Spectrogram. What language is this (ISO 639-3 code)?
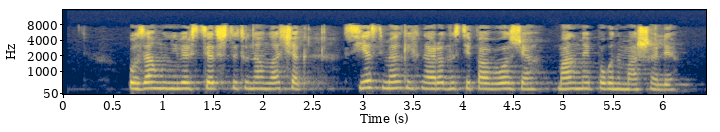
chm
